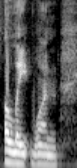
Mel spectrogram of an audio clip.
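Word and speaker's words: Ale-8-One: for pointing that out it's pronounced a late one it's written as ale 81 uh in case you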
